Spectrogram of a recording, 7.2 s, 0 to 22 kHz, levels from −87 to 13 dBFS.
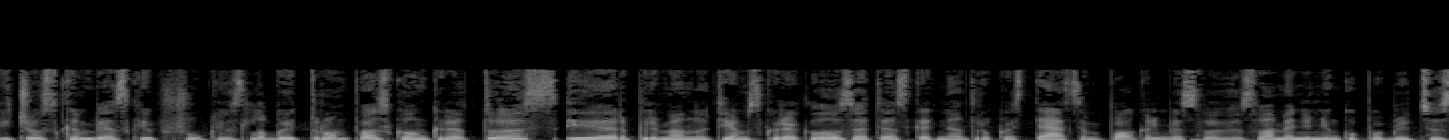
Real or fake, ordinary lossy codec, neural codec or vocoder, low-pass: fake; MP3, 48 kbps; codec, 44.1 kHz, 7.8 kbps, Pupu-Codec; 14.4 kHz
